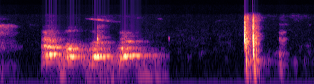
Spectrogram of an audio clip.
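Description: A dog lets out a run of whiny, yelping barks, pauses, then gives one sharp bark followed by a short yip. The barking is moderately loud, with no talking.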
